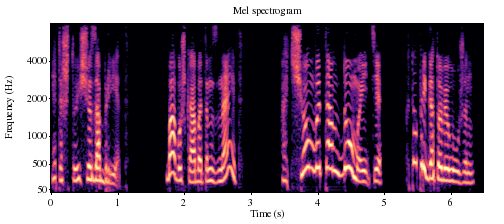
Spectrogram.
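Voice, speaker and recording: A woman voicing a fussy aunt who is easily shocked and scolds loudly. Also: a little high, big pitch swings, moderate pace, dry recording, clean studio sound. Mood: alarmed scolding. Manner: loud, scolding exclamations.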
